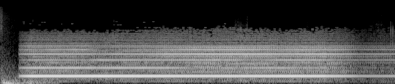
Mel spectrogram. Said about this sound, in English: Cars, trains, and ships sounded their horns across China today as part of a three-minute moment of reflection to honor those who have died from COVID-19.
